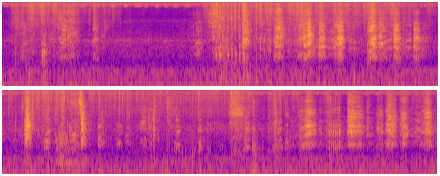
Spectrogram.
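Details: Pitbull and American Bully dogs, Beats and Maxx, heard panting: quick breathy huffs that start after a quiet opening and run irregularly through the second half, over a faint steady background hum.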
